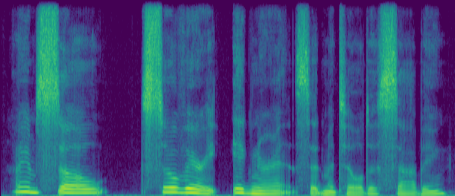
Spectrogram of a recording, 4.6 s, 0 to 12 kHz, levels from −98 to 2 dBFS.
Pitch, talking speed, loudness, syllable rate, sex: 205 Hz, 105 wpm, -18 LUFS, 4.0 syllables/s, female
